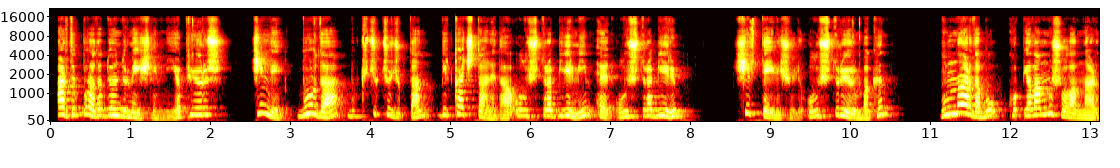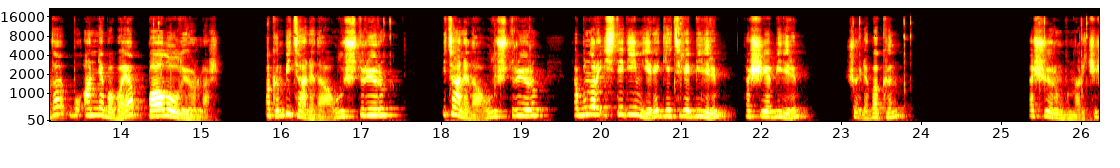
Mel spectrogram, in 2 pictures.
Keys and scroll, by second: 5.3 7, 7.9 shift+d, 15.4 shift+d, 22.0 g.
